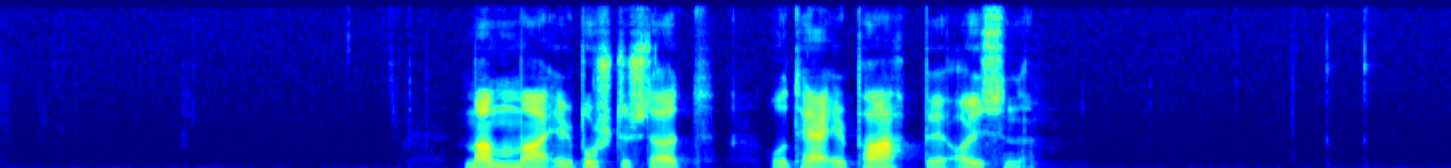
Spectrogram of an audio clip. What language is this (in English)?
Faroese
